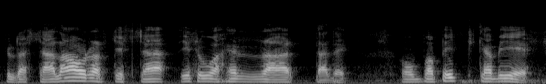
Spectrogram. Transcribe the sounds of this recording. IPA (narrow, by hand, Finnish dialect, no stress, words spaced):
kylːæ sitæ nɑurɑtːi sitæ isuɑ herːɑː e̥tːæ ni ompɑ pitkæ mies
